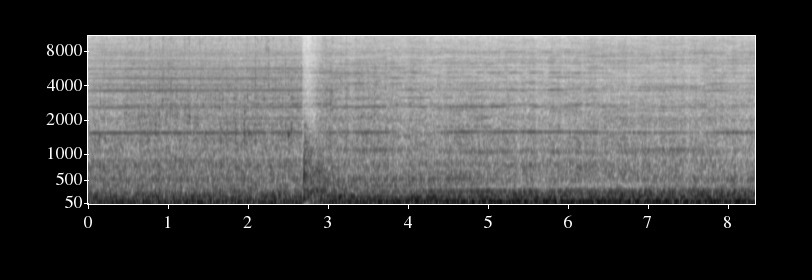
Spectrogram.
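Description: A motor runs steadily with a low drone while green coolant is pumped into radiant-floor heating lines. There is a short click a little under three seconds in.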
